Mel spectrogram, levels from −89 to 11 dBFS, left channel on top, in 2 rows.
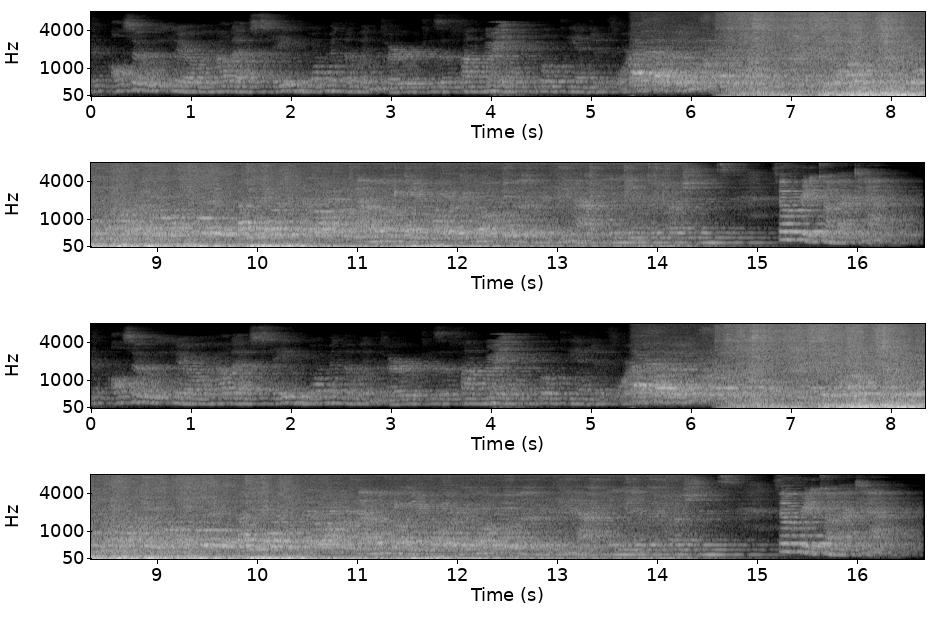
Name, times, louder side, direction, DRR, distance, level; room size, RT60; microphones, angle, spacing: voice 1, 0.2-10.0, equal, 10° right, -12 dB, 1.4 m, -35 dB
sound 1, 5.4-12.5, equal, 15° left, 1.0 m, -25 dB
sound 2, 6.2-11.0, equal, 50° right, 0.9 m, -17 dB
sound 3, 6.3-14.3, equal, 30° left, 0.4 m, -27 dB
voice 2, 11.0-16.2, left 1 dB, 50° left, -8 dB, 0.9 m, -29 dB
3.8 x 3.5 x 2.6 m, 2.1 s
head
